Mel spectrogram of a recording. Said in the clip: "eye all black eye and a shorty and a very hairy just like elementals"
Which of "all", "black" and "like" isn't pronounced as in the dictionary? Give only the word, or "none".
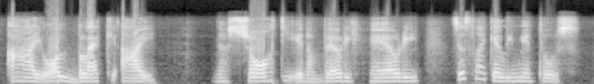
none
